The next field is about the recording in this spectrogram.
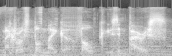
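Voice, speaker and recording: A grim British commando played by a male actor. His voice is low and determined, briefing in a war game over loud music. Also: moderate pace, natural voice. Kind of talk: video game briefing acting.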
